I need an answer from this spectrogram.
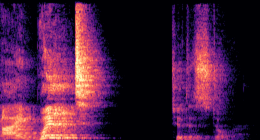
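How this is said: The word went is stressed.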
